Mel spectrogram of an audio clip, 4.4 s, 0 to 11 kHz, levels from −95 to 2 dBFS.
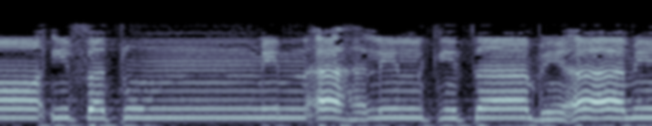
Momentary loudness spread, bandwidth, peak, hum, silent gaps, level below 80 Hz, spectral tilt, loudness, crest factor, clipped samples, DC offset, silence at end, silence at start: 11 LU; 5.8 kHz; -10 dBFS; none; none; -64 dBFS; -8.5 dB/octave; -28 LUFS; 18 dB; under 0.1%; under 0.1%; 0 s; 0 s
